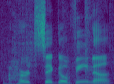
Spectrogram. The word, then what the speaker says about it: Herzegovina: It's pronounced Herzegovina, not Herzegovina.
